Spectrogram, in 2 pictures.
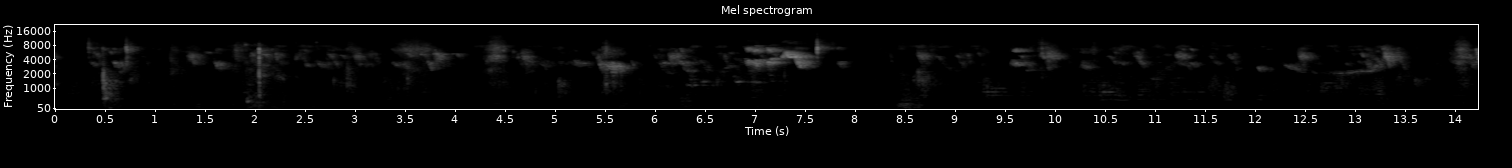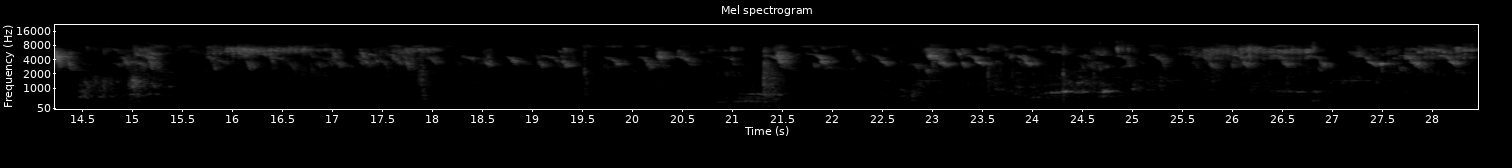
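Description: Small birds chirping and twittering continuously, faint.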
